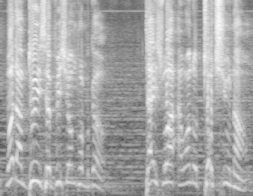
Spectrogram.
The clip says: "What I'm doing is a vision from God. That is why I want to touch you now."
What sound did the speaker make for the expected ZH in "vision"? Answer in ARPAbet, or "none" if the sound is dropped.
SH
